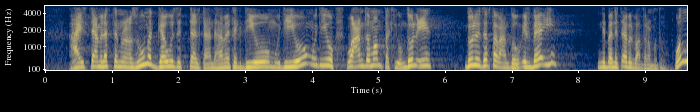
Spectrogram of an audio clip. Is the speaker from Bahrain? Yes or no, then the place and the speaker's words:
no; Egypt; واحنا كمصريين بنموت ان احنا نحشي اي حاجة شايفينها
